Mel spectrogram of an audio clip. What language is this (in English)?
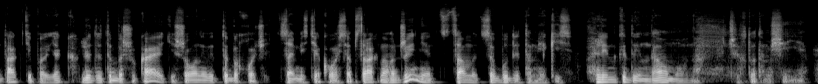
Ukrainian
